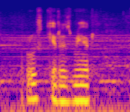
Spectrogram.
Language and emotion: Russian, neutral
